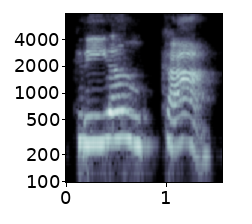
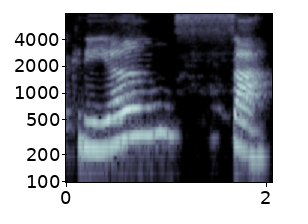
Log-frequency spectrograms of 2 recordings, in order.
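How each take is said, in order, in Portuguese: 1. A consoante antes da última vogal tem som de K. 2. A consoante antes da última vogal tem som de S. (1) "ficar com o som K" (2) "ele fica com o som de S"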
